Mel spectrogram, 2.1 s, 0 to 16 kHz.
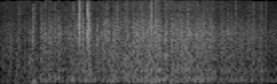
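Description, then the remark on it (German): A light hail shower patters densely and steadily at a spot 200 to 300 meters above a valley, with sharper clicking impacts scattered throughout and a faint low rumble of thunder underneath. No one speaks. “Es fängt nämlich leicht an zu hageln, habe ich das Gefühl.”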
